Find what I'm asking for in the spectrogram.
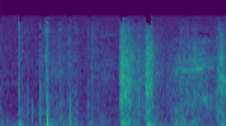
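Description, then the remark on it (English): A horse's hooves clip-clop in a quick, uneven run of sharp knocks, followed by a couple of louder, breathy bursts as the animal moves. “You catch his horse, Little Beaver.”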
